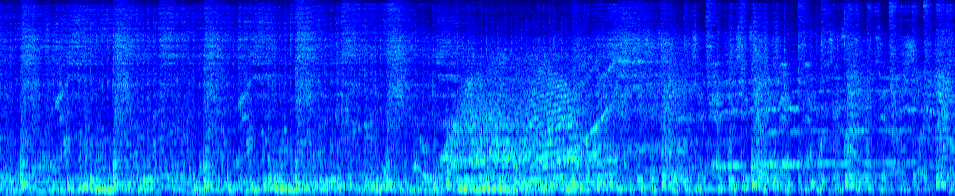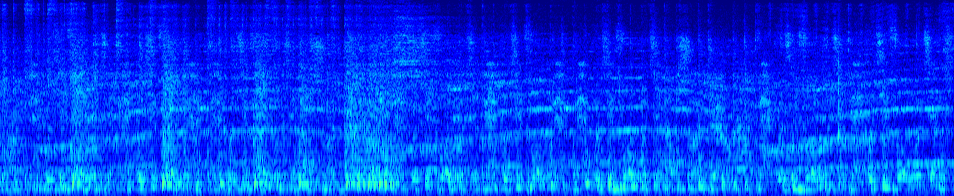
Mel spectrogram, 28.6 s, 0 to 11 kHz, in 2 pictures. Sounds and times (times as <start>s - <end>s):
Music: 0.0s - 28.6s.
